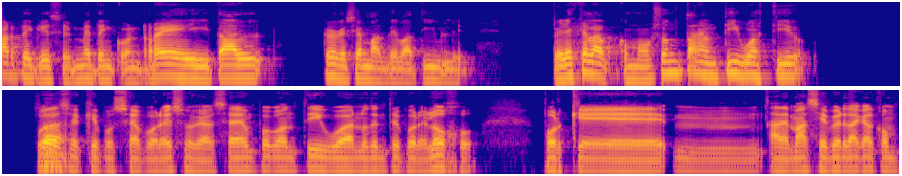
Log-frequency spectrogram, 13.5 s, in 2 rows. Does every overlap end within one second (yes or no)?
yes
